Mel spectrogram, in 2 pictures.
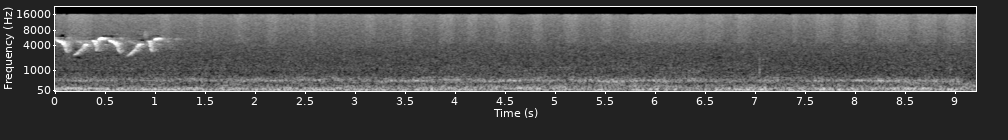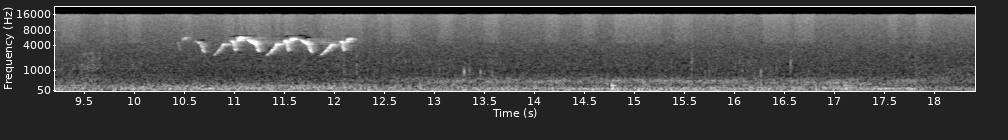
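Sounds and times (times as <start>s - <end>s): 
common yellowthroat song: 0.0s - 1.3s, 10.4s - 12.3s
low steady noise: 0.0s - 18.3s.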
